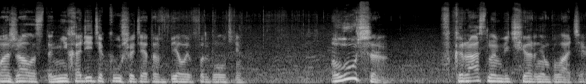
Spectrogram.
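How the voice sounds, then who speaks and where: Noticeable background noise is present throughout. A man talks, leaving long, frequent pauses. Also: medium pitch for a man, ordinary pitch variation, moderate pace. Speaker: travel video blogger. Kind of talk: casual travel vlog.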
